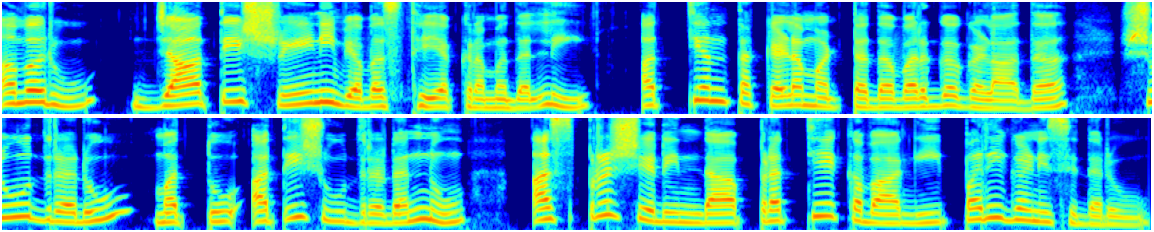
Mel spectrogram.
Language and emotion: Kannada, neutral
